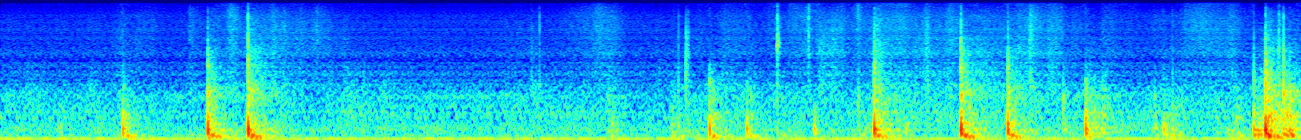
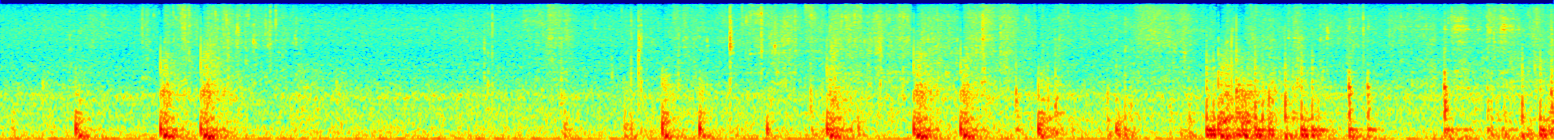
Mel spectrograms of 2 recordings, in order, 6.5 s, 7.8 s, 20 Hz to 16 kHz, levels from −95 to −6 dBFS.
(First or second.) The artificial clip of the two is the first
